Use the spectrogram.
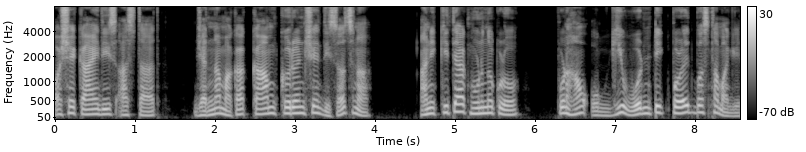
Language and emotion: Goan Konkani, sad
